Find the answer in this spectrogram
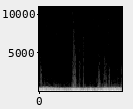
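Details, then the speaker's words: Virtual-reality womb simulation of fetal hearing, spatially filtered intrauterine sounds (mother's heart rhythm, body fluids, voice) mixed with external noise like traffic: muffled low rumbling with soft whooshing pulses; simulated maternal heartbeat. "developing hearing through implementing spatial audio with filtering volume and frequencies with both intrauterine and extrauterine sounds being played such as heart rhythms body fluids and voices of the mother all together with traffic and other extr interal noise from the surrounding environment"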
